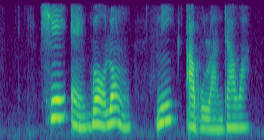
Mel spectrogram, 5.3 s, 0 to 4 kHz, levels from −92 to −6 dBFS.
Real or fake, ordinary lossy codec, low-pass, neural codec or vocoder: real; AAC, 24 kbps; 3.6 kHz; none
